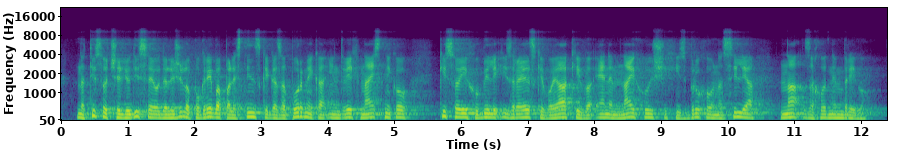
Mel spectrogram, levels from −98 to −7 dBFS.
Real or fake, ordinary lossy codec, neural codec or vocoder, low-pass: real; Opus, 32 kbps; none; 7.2 kHz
